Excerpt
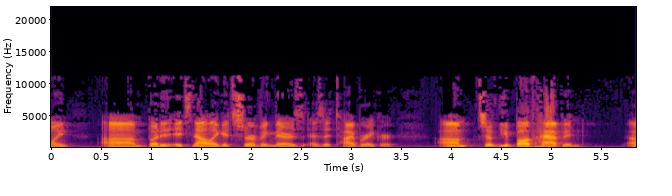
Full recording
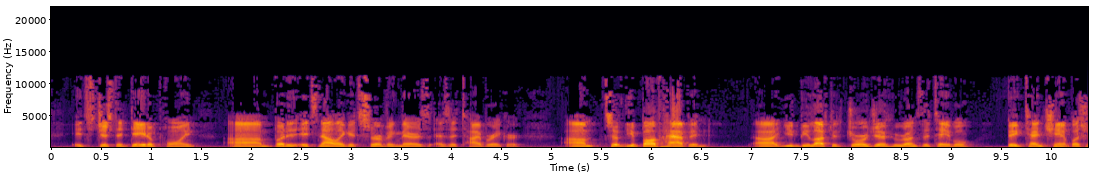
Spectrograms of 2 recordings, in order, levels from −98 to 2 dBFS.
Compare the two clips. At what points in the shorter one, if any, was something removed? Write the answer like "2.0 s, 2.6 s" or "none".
none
